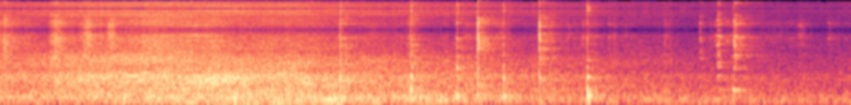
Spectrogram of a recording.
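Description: A broad rushing noise swells and fades away over the first six seconds, with a few light clicks and taps of hand tools handled against glass about three to six seconds in.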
